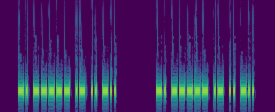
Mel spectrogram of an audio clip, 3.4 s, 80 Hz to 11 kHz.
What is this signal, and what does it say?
Morse code, heard as a keyed tone, about 52 wpm, 700 Hz. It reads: N0AID N0AID
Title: USA Call Signs - 5 Characters - Repeated 2x - 50wpm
